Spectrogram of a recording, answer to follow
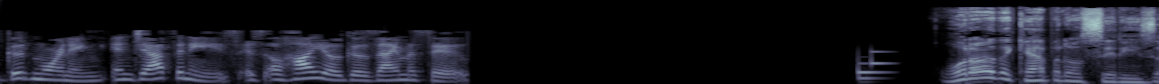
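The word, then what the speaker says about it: おはようございます: pronunciation of good morning in Japanese the English pronunciation of good morning in Japanese is Ohio gozaimasu what are the capital cities of New Zealand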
